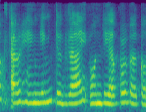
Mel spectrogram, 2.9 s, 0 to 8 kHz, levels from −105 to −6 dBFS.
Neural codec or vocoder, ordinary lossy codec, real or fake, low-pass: codec, 24 kHz, 1.5 kbps, HILCodec; AAC, 48 kbps; fake; 7.2 kHz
